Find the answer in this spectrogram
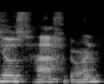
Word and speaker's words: Joost Hagedoorn: Um, so my name is Jose Horn. It's a Dutch name. It's very hard to pronounce, but it's like Joseph Hawthorne, but then the Dutch version.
